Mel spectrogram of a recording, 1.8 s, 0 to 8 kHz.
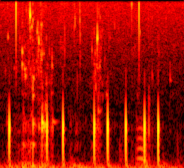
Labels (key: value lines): label: biophony, knock croak
recorder: SoundTrap 300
